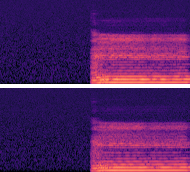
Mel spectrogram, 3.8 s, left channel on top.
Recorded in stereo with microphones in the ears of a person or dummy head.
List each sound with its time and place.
1.8 s singing: 15° left (ahead or behind), 2.0 m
